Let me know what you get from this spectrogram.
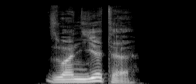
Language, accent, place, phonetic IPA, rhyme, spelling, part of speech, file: German, Germany, Berlin, [zo̯anˈjiːɐ̯tə], -iːɐ̯tə, soignierte, adjective, De-soignierte.ogg
- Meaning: inflection of soigniert: 1. strong/mixed nominative/accusative feminine singular 2. strong nominative/accusative plural 3. weak nominative all-gender singular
